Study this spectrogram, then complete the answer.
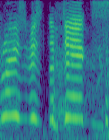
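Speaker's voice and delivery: very high-pitched put-on childlike little kid voice. Recalling a stream where they voiced a little kid in a trial, little kid voice. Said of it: "doing the fucking voice of some little kid".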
